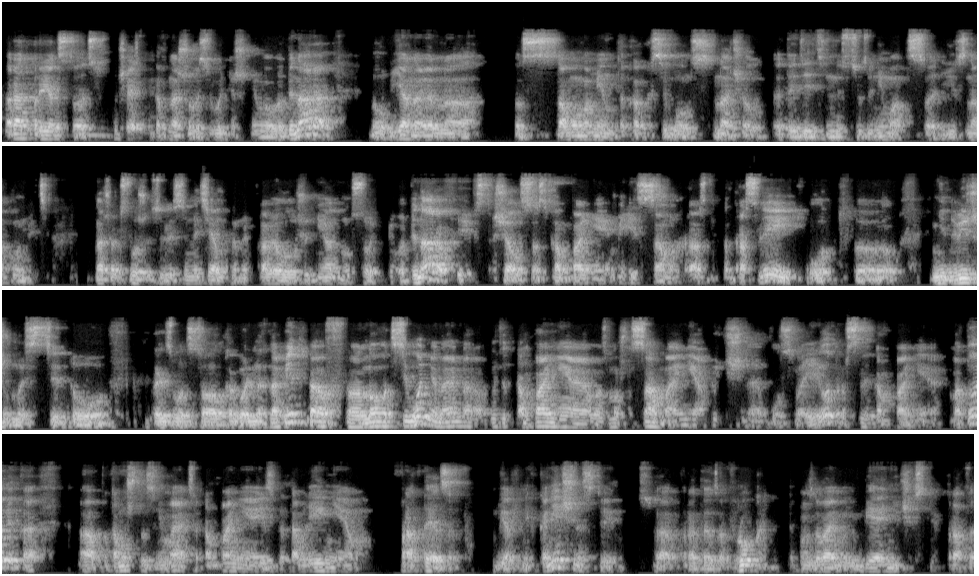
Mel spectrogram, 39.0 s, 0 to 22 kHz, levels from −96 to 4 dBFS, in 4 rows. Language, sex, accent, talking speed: Russian, male, native, 110 wpm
